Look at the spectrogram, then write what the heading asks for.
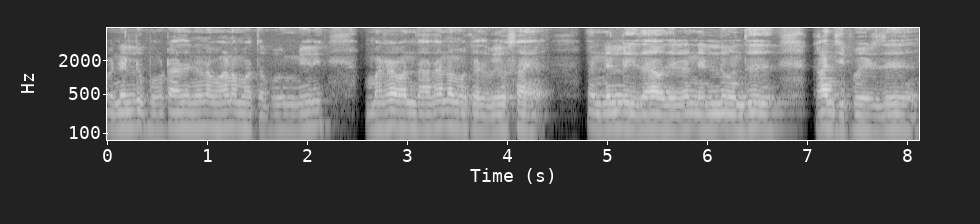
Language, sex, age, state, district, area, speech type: Tamil, male, 45-60, Tamil Nadu, Tiruchirappalli, rural, spontaneous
